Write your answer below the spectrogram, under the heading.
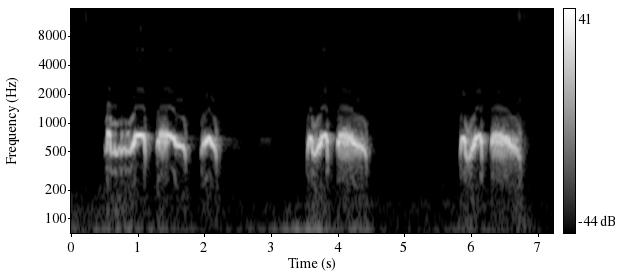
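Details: Spotted dove cooing, recorded for stimulating birds: three phrases of low, mellow coos, each a short note followed by a longer wavering coo and sometimes a clipped final note, spaced about two and a half seconds apart in a quiet setting.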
